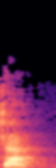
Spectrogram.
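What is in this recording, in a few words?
"cha", Spanish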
